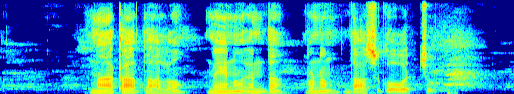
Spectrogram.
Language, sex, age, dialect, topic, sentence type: Telugu, male, 25-30, Telangana, banking, question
